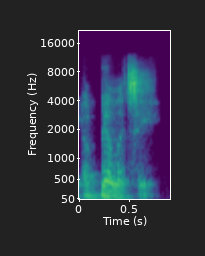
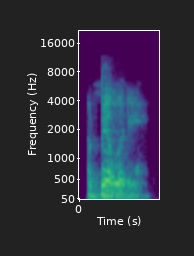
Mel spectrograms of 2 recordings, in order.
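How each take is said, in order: First: The t is a crisp, clear t. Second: The t is a soft, quick flap. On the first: This is how most British people say it. "most British people, on the other hand, will say ability" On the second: This is how many Americans say it. "in American English, a lot of people say ability"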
